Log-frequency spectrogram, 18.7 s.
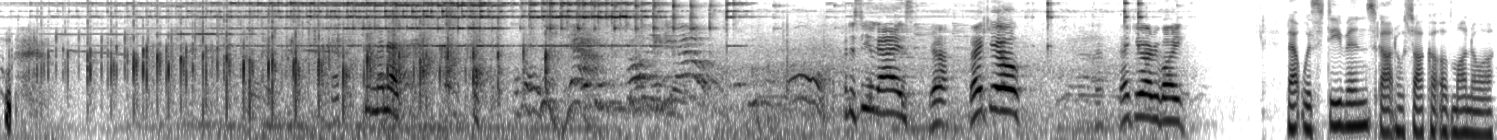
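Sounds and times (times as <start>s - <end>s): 
people clapping: 0.0s - 10.0s
bells ringing: 0.0s - 14.7s
speech: 11.0s - 12.9s, 14.0s - 14.9s, 16.1s - 18.7s.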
